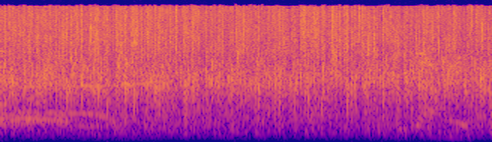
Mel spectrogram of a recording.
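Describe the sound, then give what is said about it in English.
Dense, steady audience applause greets an audience member as they are welcomed onto the stage at a live show. The clapping stays loud and continuous for the whole stretch. “Can we welcome to the stage CJ? Here we go. Give it up for CJ.”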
